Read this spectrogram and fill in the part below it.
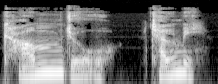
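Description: A woman voicing an earnest, patient gentleman in an audiobook, with a gentle, deliberate, coaxing manner. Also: low-pitched, no echo, exaggerated voice. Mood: coaxing, urgent.

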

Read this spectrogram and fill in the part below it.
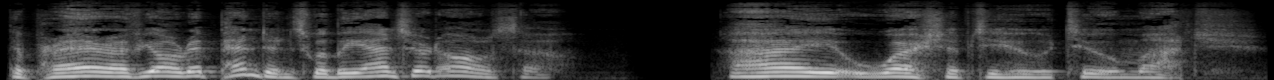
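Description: A man's voice: high voice, slow pace, vocal fry, dark tone, husky, voice pushed up, heavily acted. A man voicing an anguished, horrified painter of devout, moralising temper in an agitated, imploring, theatrical audiobook style. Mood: anguished pleading. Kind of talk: dramatic audiobook character voice.

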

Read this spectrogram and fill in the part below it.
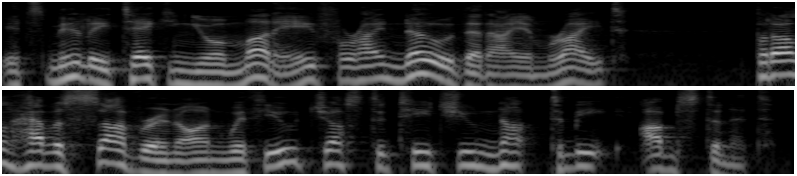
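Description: A man voicing a cool, shrewd gentleman detective in an audiobook, with a polite, careless, lilting manner. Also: a little high, animated, normal speed, pitched above the performer's own voice, close to an everyday voice. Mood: stubbornly goading. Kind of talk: audiobook character dialogue.

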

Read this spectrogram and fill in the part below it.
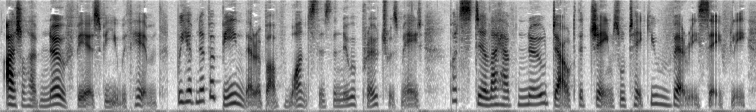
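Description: A woman voicing a fretful elderly gentleman, an anxious invalid father who fusses and pleads gently, in an audiobook. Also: medium pitch, animated, moderate pace, gravelly, no room sound. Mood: fussing.

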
